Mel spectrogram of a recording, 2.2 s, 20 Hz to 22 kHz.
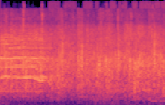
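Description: An audience at the Prodige Haut de France 2022 queen election pageant applauds warmly, a dense, steady wash of clapping that holds for a couple of seconds, with a few thin whistle-like tones near the start.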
